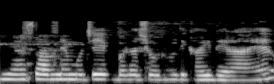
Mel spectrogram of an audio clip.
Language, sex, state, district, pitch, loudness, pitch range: Hindi, female, Uttar Pradesh, Muzaffarnagar, 225 Hz, -14 LUFS, 215-235 Hz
